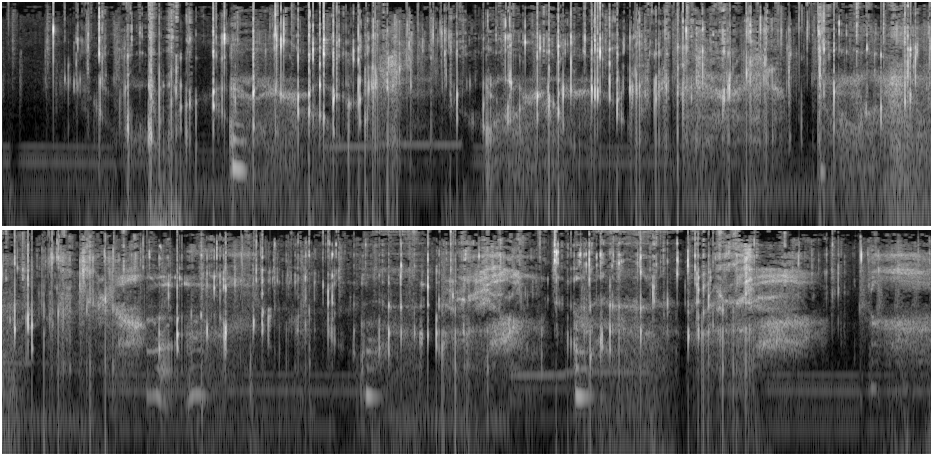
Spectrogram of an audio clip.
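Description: Someone chews a sausage with steady, moist smacking and soft crunching bites that go on throughout, fairly quiet and with no talking.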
